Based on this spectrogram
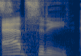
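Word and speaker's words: Abcde: But it's pronounced Absidy. – Absidy, yeah.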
